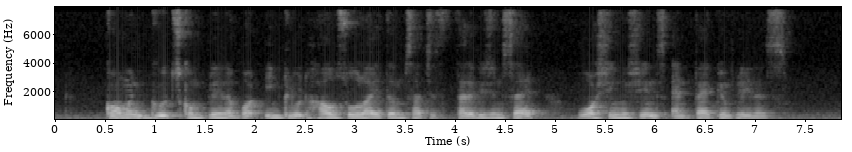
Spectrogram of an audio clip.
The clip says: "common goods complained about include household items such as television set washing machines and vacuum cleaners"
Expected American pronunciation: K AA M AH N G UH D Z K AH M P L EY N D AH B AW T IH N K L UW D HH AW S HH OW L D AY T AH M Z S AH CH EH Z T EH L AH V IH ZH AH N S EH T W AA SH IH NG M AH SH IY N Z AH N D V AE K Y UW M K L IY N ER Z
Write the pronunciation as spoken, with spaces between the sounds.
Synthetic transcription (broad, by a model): K AA M AH N G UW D S K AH M P L EY N AH B AW T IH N K L UW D HH AW S HH OW L AY T AH M S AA CH EH S T EH L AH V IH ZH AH N S EH T W AA SH IH NG M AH SH IY N S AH N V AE K Y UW M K L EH N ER S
